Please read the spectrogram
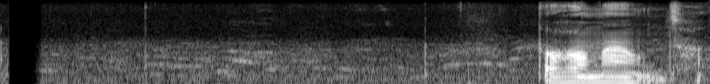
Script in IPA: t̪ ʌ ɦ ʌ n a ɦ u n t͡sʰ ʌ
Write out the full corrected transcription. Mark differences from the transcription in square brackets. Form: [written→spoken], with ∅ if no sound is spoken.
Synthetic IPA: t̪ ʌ ɦ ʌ [n→m] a ɦ u n t͡sʰ ʌ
